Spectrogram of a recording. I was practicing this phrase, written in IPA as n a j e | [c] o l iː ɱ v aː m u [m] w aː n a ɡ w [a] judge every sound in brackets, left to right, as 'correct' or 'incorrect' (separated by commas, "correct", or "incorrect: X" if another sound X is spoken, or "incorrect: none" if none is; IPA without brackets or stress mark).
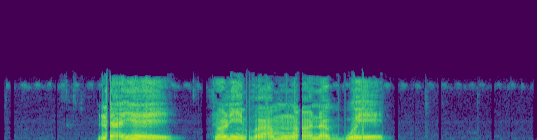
incorrect: t, correct, incorrect: e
